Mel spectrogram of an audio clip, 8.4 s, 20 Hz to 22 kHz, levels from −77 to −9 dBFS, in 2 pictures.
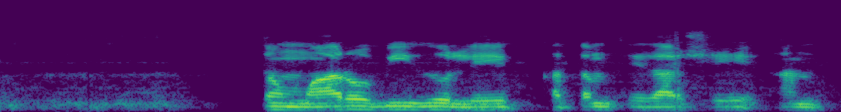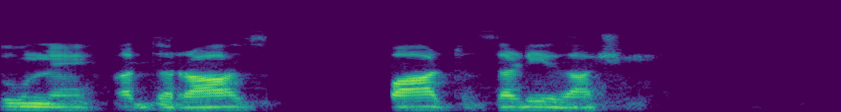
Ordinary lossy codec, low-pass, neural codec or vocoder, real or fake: Opus, 24 kbps; 7.2 kHz; none; real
